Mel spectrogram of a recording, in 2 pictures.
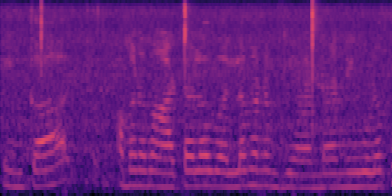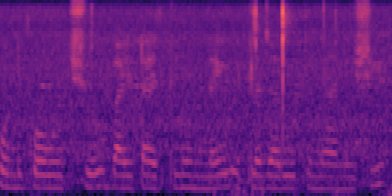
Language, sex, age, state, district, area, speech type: Telugu, female, 18-30, Telangana, Sangareddy, urban, spontaneous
